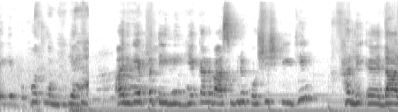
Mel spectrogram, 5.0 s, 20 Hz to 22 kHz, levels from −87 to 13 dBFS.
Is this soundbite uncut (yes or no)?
no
